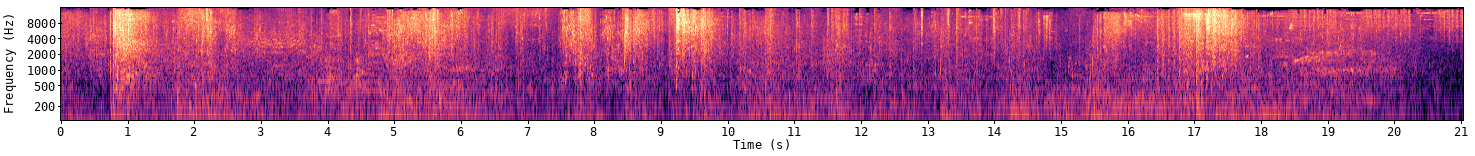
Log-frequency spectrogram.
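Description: Loud blasts and gunfire crash in quick bursts.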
